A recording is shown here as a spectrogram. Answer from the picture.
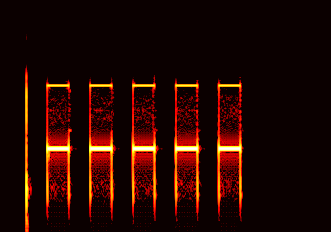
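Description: Electronic beep sound effect on an animated logo intro: a single click, then five short identical beeps, evenly spaced at about three a second.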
